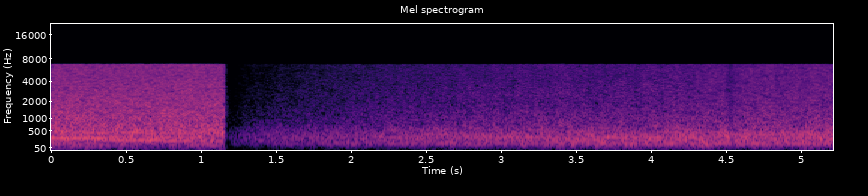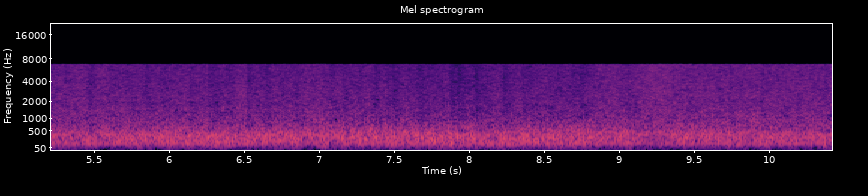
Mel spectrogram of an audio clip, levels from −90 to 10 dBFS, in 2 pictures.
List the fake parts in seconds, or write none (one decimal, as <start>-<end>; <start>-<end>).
0.0-1.4; 4.3-10.4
